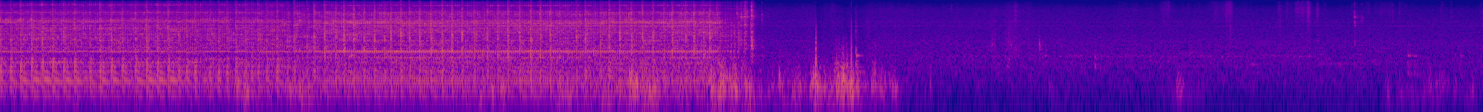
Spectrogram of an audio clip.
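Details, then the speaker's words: Mantis tiller with two-stroke Kioritz Echo engine, after cleaning around carburetor and fuel lines and final tune; buzzes at a steady, even speed about seven seconds then shuts off, running cleanly with idle settled. "all right so it doesn't block down on the acceleration anymore though the idle is not quite right"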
